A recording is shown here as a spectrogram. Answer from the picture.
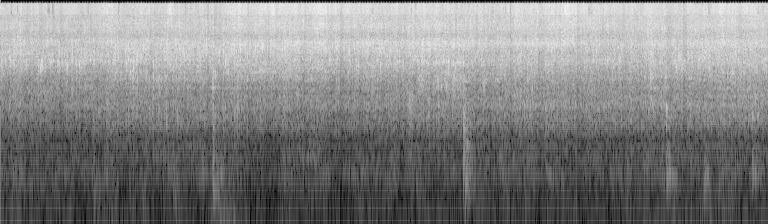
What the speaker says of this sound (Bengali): দেখো বন্ধুরা কত সুন্দর একটা পাশ ভাজা হয়ে গেছে আর একটা পাশ আমি উল্টে দিচ্ছি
